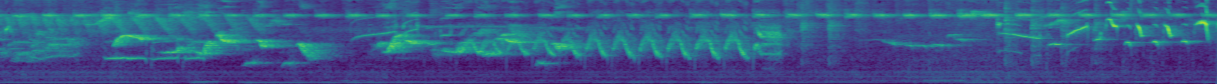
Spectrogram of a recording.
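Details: White-rumped shama singing vigorously after bathing: a rich, varied run of whistled phrases and rapid repeated rising-falling notes, with a faint steady insect hum beneath.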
